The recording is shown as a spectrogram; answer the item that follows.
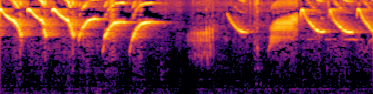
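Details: Canary song used to prompt other canaries to sing: a series of sharp downward-sweeping whistles, a brief pause with a soft buzzy note, then more falling and rising whistled slurs.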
